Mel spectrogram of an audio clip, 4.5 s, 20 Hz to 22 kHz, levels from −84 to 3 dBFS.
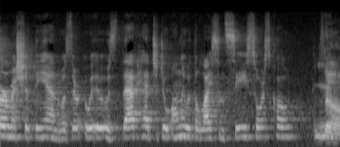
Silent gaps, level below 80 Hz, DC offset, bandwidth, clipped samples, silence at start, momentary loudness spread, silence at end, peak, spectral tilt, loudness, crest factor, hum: none; -68 dBFS; under 0.1%; 16.5 kHz; under 0.1%; 0 s; 8 LU; 0 s; -6 dBFS; -1.5 dB/octave; -25 LUFS; 20 dB; none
